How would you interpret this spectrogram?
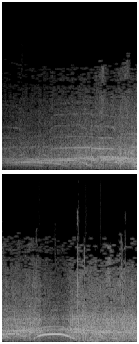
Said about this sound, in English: They said goodnight. The crowd went crazy. Listen to a little bit of this and what the people said.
